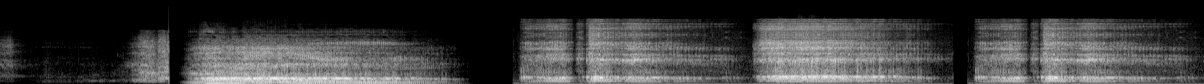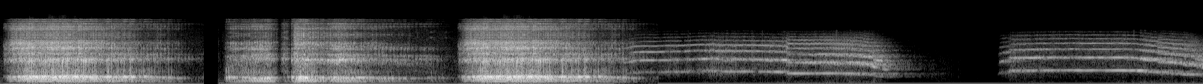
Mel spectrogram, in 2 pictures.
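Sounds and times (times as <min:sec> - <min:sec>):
large animal roaring: 0:00.5 - 0:18.6.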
